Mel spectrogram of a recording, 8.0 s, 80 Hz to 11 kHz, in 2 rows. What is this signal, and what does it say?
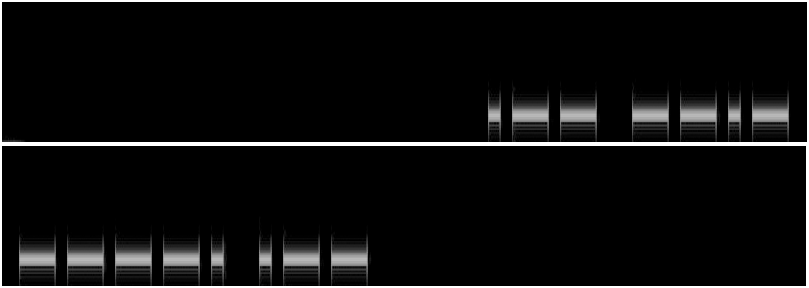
Morse code, heard as a keyed tone, about 20 wpm, 700 Hz. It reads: WQ9W
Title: USA Call Signs - 4 Characters - Repeated 2x - 20wpm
